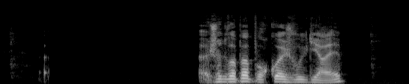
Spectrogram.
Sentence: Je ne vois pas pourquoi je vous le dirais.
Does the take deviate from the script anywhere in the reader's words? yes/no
no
